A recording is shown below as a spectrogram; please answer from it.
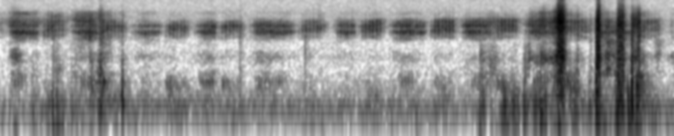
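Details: House cat at play in a blanket, its continuous pulsing purr rolling along evenly, then overlaid by louder rustles and thumps in the final seconds.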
